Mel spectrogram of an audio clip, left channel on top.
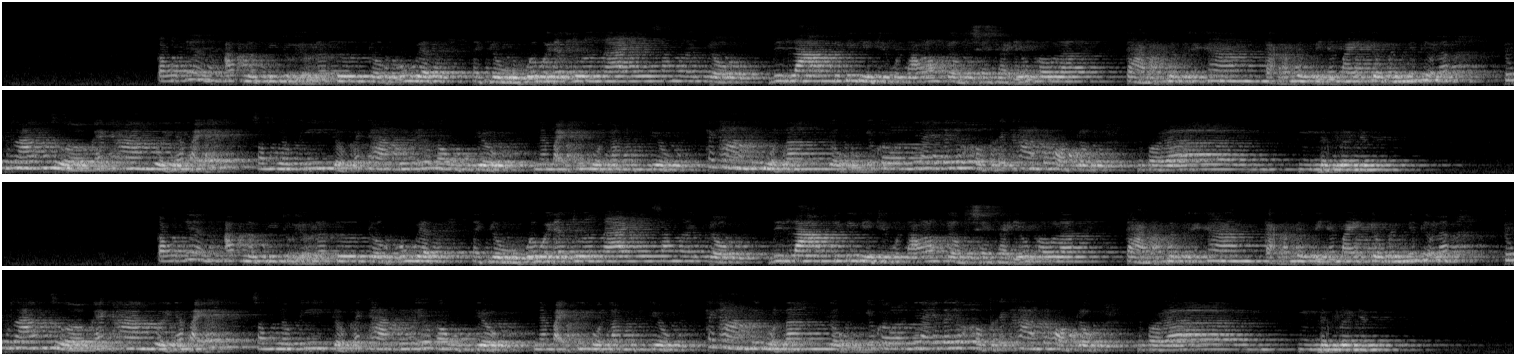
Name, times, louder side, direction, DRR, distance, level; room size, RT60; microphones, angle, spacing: voice 1, 1.6-4.4 4.7-7.4 7.7-10.8 11.2-14.6 15.0-17.4 17.7-20.1 20.4-21.9 22.2-26.1 26.5-27.7 28.1-28.8, equal, 20° right, -2 dB, 5.3 m, -23 dB
26.0 x 24.5 x 7.7 m, 1.4 s
head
